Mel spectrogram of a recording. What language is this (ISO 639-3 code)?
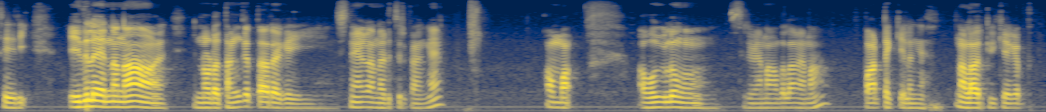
tam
